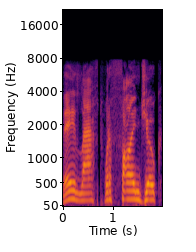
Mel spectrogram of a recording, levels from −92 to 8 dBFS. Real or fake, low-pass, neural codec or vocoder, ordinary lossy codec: real; 7.2 kHz; none; Opus, 16 kbps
